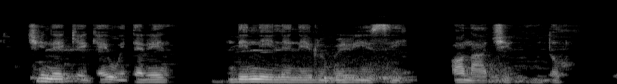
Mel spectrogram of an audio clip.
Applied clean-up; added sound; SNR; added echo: none; none; none; none.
